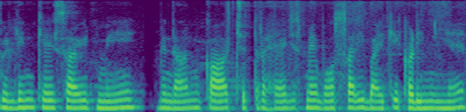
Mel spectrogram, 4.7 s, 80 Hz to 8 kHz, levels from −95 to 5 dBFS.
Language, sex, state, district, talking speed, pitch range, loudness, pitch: Hindi, female, Uttar Pradesh, Jyotiba Phule Nagar, 155 wpm, 185-195 Hz, -18 LUFS, 190 Hz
